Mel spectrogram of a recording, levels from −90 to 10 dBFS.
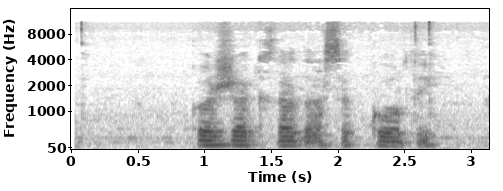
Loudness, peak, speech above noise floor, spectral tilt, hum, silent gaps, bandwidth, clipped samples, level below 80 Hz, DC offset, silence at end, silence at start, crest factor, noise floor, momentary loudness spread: -27 LUFS; -10 dBFS; 29 dB; -5 dB/octave; none; none; 12 kHz; under 0.1%; -58 dBFS; under 0.1%; 0.35 s; 0.05 s; 18 dB; -55 dBFS; 10 LU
